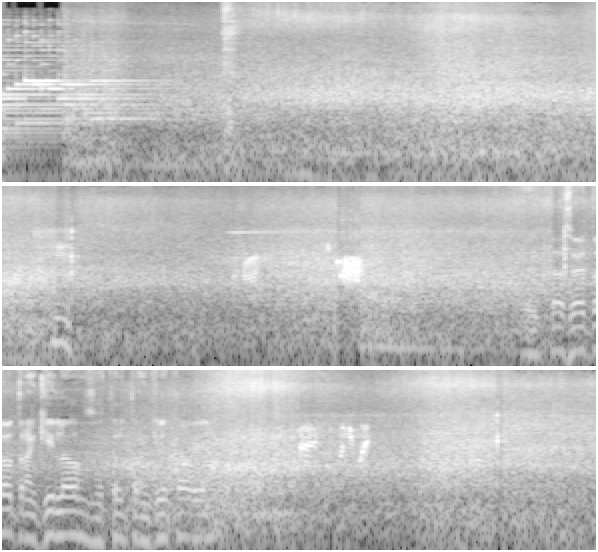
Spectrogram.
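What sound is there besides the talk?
car approaching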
